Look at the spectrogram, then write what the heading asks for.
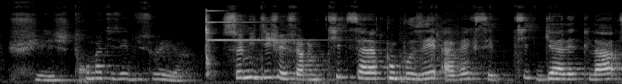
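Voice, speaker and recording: A young woman chatting casually in a vlog, self-mocking and trailing off into hesitant asides, recorded on a phone held at arm's length. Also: fairly high pitch. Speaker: vlogger. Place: apartment rooms and city streets. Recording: echoey phone audio with faint hum.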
